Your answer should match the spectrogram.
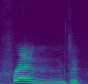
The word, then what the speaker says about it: friend: Entonces, especialmente al final de una palabra, en España tendéis a comeros esta letra, ¿vale? Y no hay que hacerlo, sino que hay que decirlo. Friend.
